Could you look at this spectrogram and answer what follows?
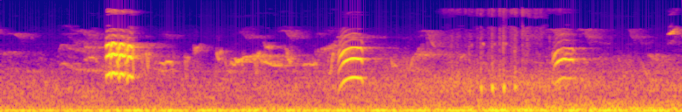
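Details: Red-throated bee-eater (Merops bulocki) calling: three clear, bright short chirps about a second apart, with fainter calls between, over a steady low rumble.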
